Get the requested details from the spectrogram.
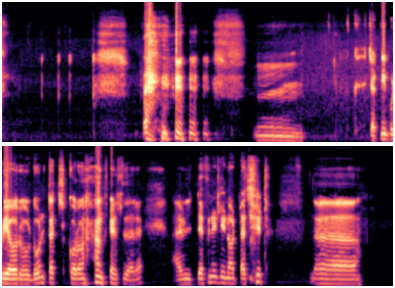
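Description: A man laughs close to a phone microphone.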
